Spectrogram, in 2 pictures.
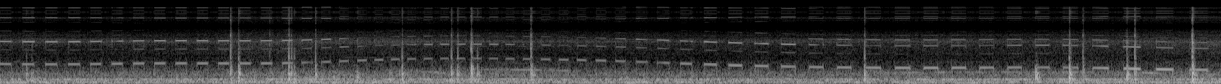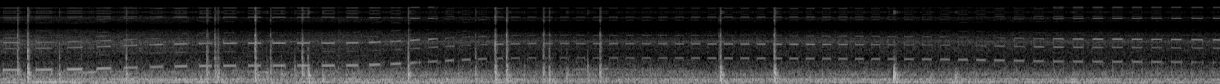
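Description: A glider's flight instrument sounds a steady electronic tone that slowly rises and falls in pitch.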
